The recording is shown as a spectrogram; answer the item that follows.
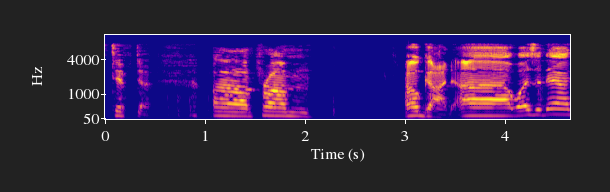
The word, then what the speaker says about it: Diphda: question, what is Alisha Diphda? Because the PH I think is silent, so Diphda? or Diphda. I think it's Diphda.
